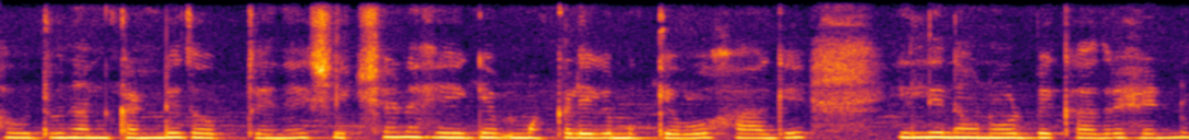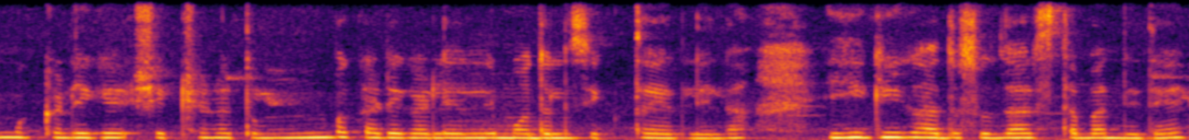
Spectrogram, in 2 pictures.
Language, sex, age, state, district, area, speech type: Kannada, female, 18-30, Karnataka, Dakshina Kannada, rural, spontaneous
